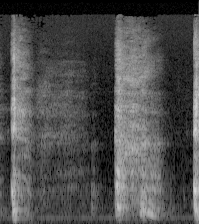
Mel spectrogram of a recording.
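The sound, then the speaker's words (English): A smoker's coughing fit: three harsh, loud bursts of coughing separated by short quiet gaps, the middle one longest and rattling, the last cut off at the end. “coughing up a lung”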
